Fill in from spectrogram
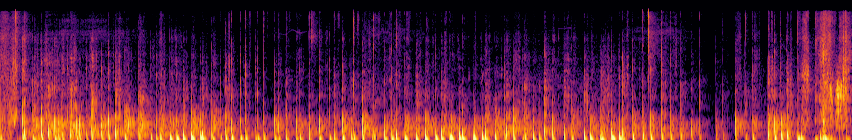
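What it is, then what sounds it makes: Cardboard box tapped. Fingertips and nails tap very fast on a small, hollow cardboard box wrapped with blue tape. The result is a rapid, continuous stream of dull, hollow thumps, mostly low in pitch with very little ring. The tapping pauses briefly near the seven-second mark, then resumes.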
